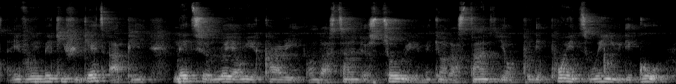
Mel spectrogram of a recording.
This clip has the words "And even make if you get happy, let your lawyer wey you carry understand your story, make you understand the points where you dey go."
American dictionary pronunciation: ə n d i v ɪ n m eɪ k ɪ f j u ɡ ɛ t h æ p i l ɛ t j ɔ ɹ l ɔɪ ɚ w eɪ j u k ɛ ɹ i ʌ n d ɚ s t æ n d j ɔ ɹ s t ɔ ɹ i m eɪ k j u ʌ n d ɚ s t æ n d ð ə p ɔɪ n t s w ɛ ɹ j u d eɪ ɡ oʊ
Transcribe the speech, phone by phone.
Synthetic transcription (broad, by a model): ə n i f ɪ m eɪ k ɪ f j u ɡ ɛ t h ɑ p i l ɛ t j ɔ l ɔɪ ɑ w eɪ j u k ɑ ɹ i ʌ n d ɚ s t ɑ n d j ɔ s t ɔ ɹ i m eɪ k j u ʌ n d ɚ s t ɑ n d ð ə p ɔɪ n t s w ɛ j u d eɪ ɡ oʊ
